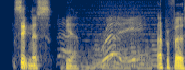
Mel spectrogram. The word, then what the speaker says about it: Cygnus: How do you pronounce that? Cygnus. Cygnus. Yeah. Ready. I prefer Cygnus.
